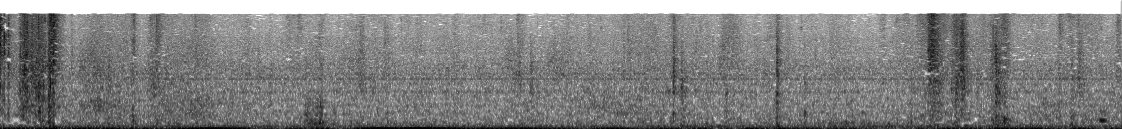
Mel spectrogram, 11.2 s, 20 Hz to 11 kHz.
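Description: Bible pages being turned to Psalm 90: soft, papery rustles and flicks repeating many times at a low, steady level with no speech over them.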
